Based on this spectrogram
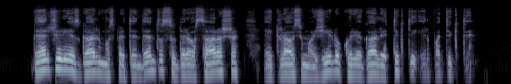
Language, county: Lithuanian, Klaipėda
